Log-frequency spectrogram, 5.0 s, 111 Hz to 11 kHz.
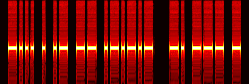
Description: Morse code, heard as a keyed tone, about 21 wpm, 800 Hz. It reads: BEAM. NOT
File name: QSOs / QSOs-mp3s / WD0BGP 1@20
